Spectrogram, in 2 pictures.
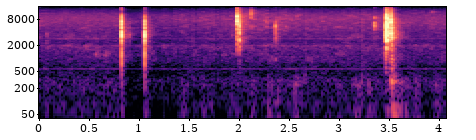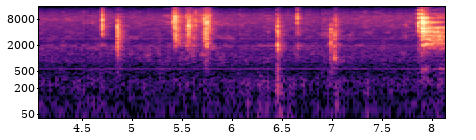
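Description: Irregular soft clicks and taps of Lenormand cards being handled and laid down on a table while the next card is drawn.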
